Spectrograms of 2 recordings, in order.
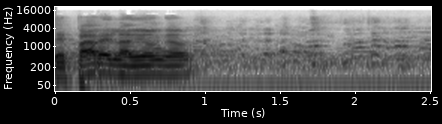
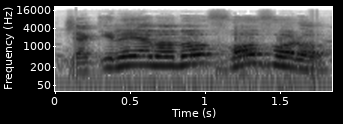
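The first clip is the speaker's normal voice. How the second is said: higher Castilian Spanish, llamamos stretched; Spaniard's correction; 10 semitones higher than usual. Acted. Spaniard correcting the Mexican about matches, Castilian. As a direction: smugly correct him like a Madrid local.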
